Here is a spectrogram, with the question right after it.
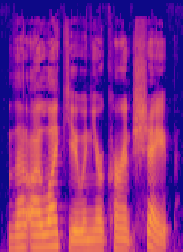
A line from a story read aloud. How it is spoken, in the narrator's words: Mace says dryly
